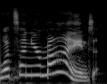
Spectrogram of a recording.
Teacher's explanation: I'm using that happy rise and then fall at the end in order to ask the person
